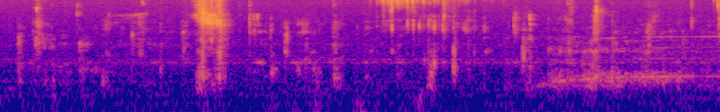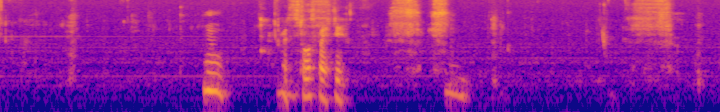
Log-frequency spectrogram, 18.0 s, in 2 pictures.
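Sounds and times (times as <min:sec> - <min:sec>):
faint close-up chewing: 0:00.0 - 0:11.6, 0:12.2 - 0:12.6, 0:13.4 - 0:18.0.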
